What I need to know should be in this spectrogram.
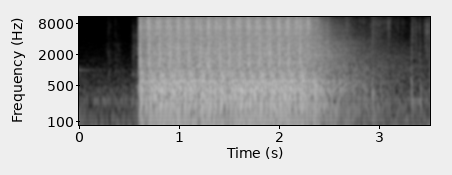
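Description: An AK-47 rifle fires a rapid burst of gunshots.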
